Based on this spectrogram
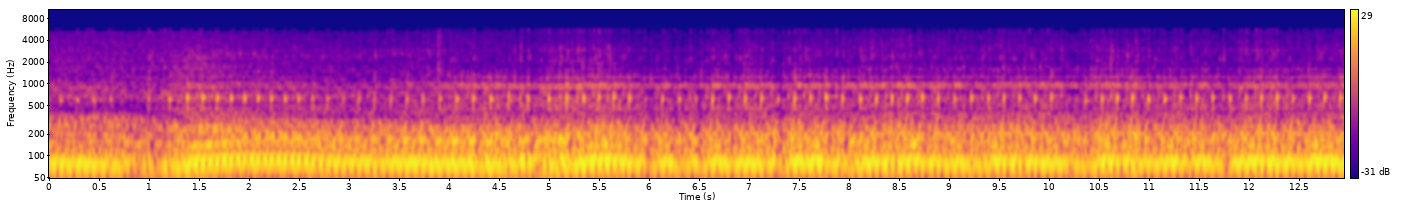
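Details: First start of a Gen 4 V8 rebuilt with new rods, pistons, oil pump, cam, lifters and all gaskets: a deep, even rumble holds steady through idle and light revs with no knocks or misses; normal idle and revving.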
